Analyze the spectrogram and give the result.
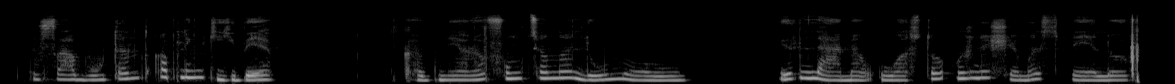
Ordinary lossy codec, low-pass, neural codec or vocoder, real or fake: MP3, 64 kbps; 10.8 kHz; none; real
